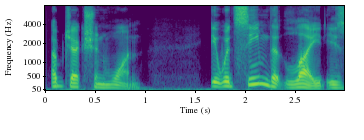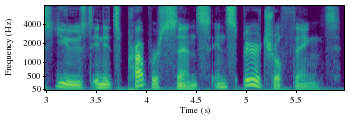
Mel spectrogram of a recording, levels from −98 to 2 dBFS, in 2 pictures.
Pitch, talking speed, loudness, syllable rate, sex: 110 Hz, 160 wpm, -21 LUFS, 4.5 syllables/s, male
